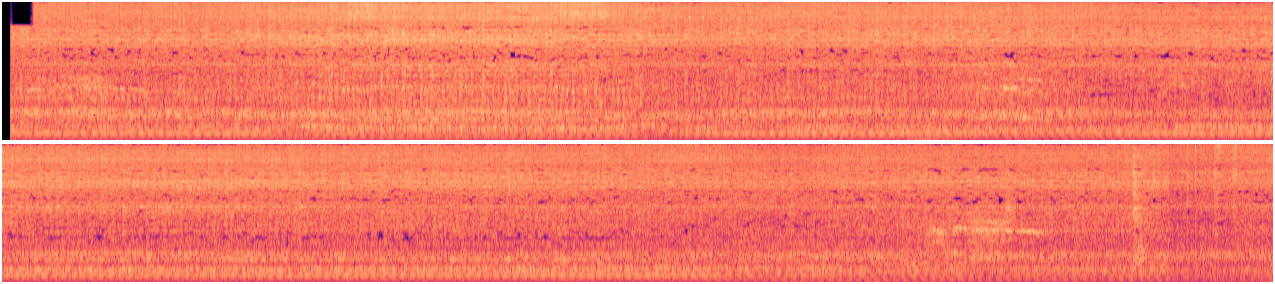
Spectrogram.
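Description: Milking machine's engine-driven vacuum pump running steadily, a constant even hum with no change in speed.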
